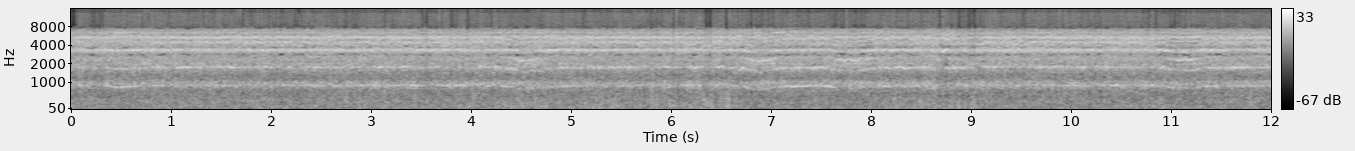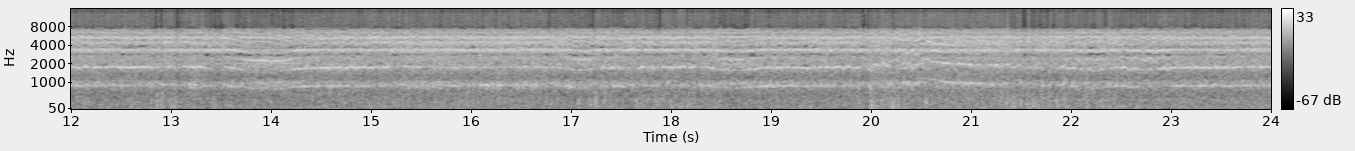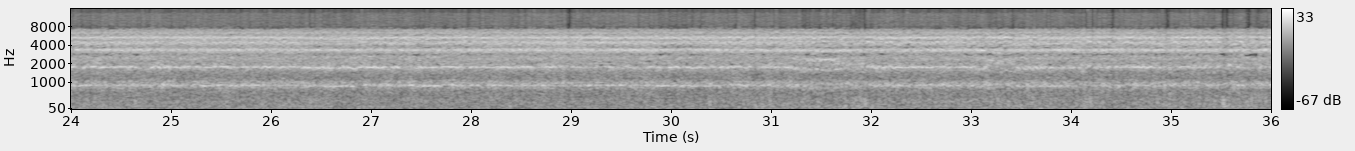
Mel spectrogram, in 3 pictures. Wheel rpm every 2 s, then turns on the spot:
230, 230, 230, 230, 230, 230, 230, 230, 230, 230, 250, 230, 230, 230, 230, 230, 230, 230.
none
